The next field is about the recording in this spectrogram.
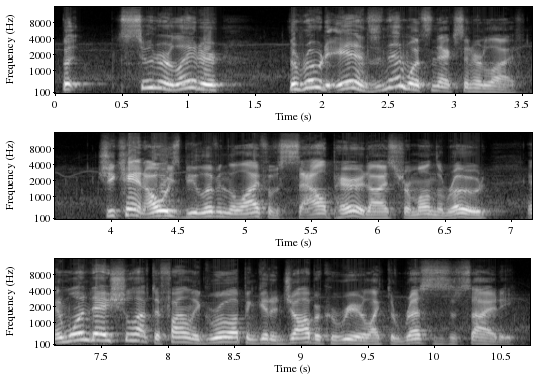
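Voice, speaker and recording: A man's voice: on the high side, fast. A young man with an American accent playing a sentimental, good-natured guy in an audio drama. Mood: exasperated. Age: young adult. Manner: chuckles often, animated storyteller. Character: cheerful young man, sentimental but worried about his sister.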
